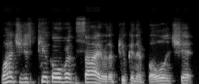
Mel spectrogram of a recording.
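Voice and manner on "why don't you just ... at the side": higher, exasperated scolding of the cats; pitched-up fed-up cat owner; mock scolding cats. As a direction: curse them out in a pitched-up voice. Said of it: "I'm like".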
